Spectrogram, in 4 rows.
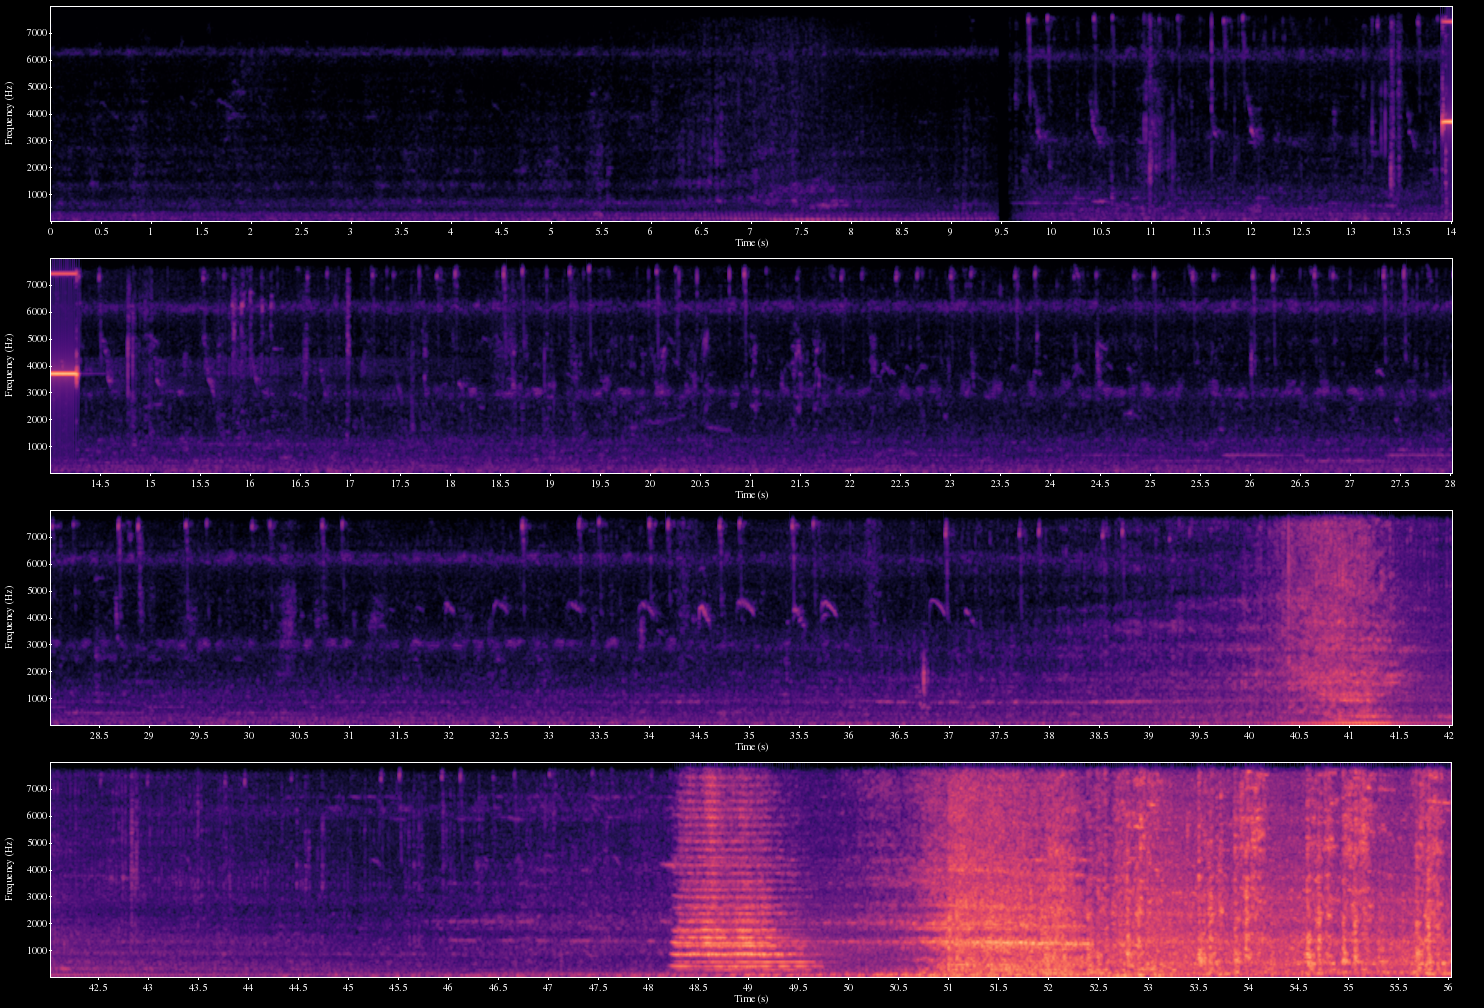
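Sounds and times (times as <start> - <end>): short loud high beep: 13.9 - 14.3.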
